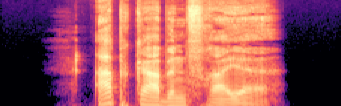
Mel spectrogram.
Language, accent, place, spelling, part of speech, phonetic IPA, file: German, Germany, Berlin, abgabenfreie, adjective, [ˈapɡaːbn̩fʁaɪ̯ə], De-abgabenfreie.ogg
- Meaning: inflection of abgabenfrei: 1. strong/mixed nominative/accusative feminine singular 2. strong nominative/accusative plural 3. weak nominative all-gender singular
